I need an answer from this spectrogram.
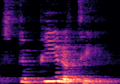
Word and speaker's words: stupidity: the threat and here when you say the adjectives stupid so the chat is on here stupid but when it comes to a noun the thread change come here stupidity stupidity okay let's spend about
